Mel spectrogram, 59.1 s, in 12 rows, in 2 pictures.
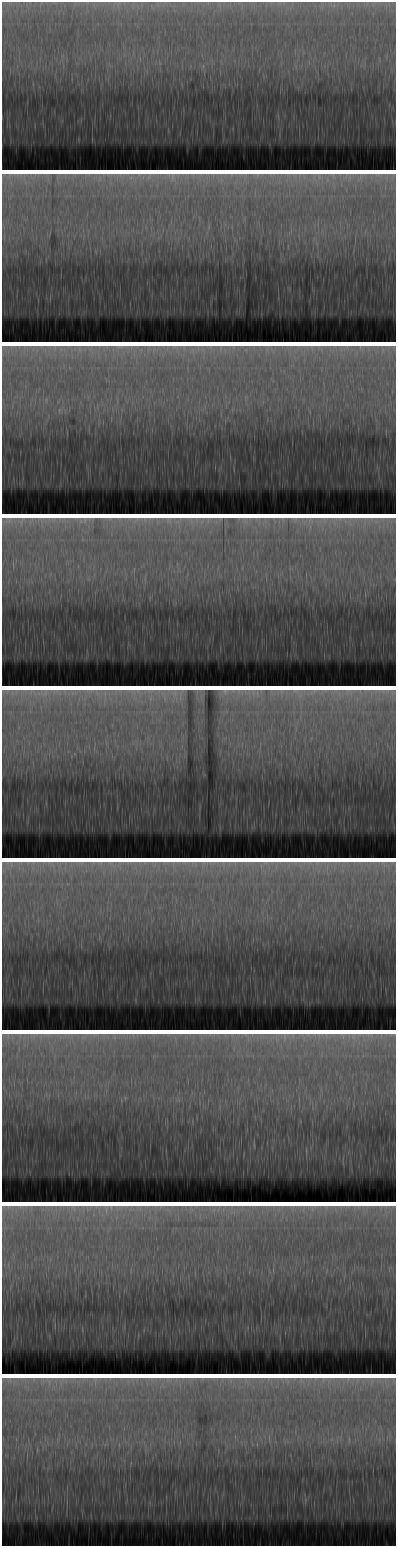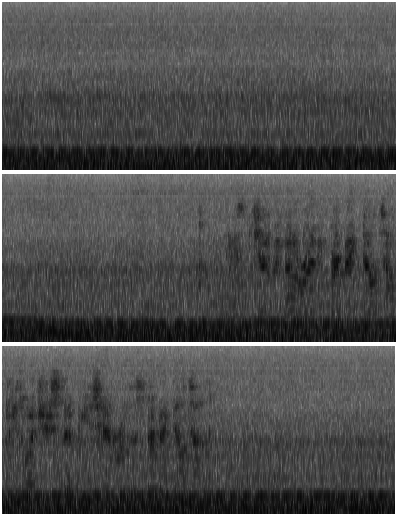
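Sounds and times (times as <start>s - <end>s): train rumbling on track: 0.0s - 59.0s
short sharp sound: 49.2s - 50.5s.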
